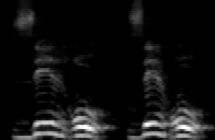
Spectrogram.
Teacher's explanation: a gente tem o r característico da língua francesa bem no meio aqui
